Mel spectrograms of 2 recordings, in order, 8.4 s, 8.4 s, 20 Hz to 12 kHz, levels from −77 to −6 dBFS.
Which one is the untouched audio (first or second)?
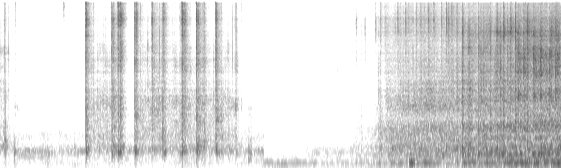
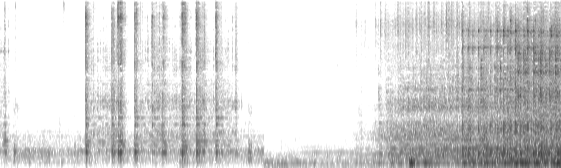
second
